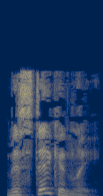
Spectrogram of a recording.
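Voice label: "mistakenly", British English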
